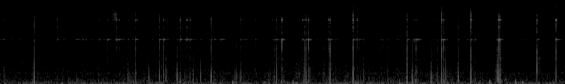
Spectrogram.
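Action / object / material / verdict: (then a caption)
tap / small glass jar / glass / none. A small glass jar is tapped and clinked in a quick, irregular series of short, bright, high-pitched clicks and chinks. Each hit dies away almost at once over a faint low background hiss.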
